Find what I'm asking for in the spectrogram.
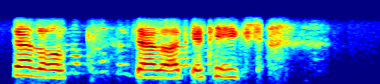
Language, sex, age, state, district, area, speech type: Kashmiri, female, 18-30, Jammu and Kashmir, Bandipora, rural, conversation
